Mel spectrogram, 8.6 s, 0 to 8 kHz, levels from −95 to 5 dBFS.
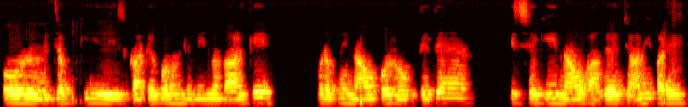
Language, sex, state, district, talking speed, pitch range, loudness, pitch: Hindi, male, Uttar Pradesh, Jyotiba Phule Nagar, 165 wpm, 120-130 Hz, -18 LUFS, 125 Hz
